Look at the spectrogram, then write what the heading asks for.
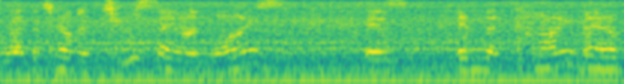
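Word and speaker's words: Tusayan: here right now is called Tuesday on that's how you pronounce this town today that translates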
